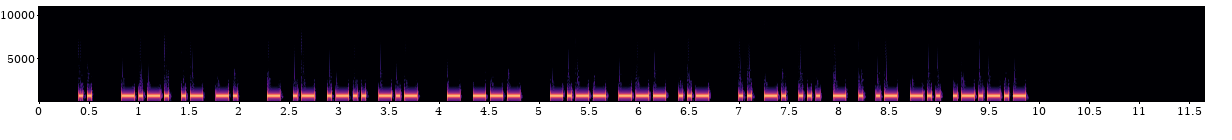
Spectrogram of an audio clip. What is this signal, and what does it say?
Morse code, heard as a keyed tone, about 28 wpm, 700 Hz. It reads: I CAN TALK TO YOU INSTEAD.
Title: Sentences from Top 1000 Words - Review Part 4 - 28wpm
